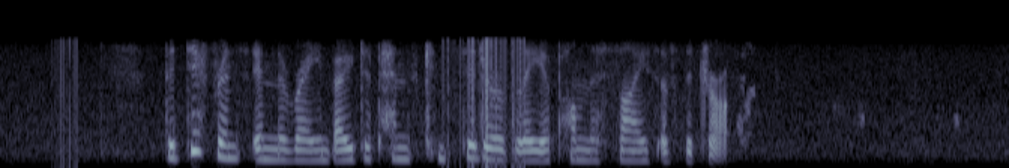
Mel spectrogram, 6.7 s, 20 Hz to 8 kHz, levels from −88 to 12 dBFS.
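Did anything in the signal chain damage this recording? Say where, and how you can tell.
Yes. Bit errors on a digital phone line struck the digital telephone link. Sharp ticks and crackle sit over unchanged speech from 0.35 to 0.52 s and from 2.96 to 3.50 s. Flipped bits in the A-law samples corrupt single samples. The rate sounds under one percent.

The other side's voice leaking through shows up as brief fragments of a second voice. They occur at 4.91 to 5.02 s, 5.72 to 5.79 s and 6.35 to 6.42 s. They sit about 20 to 25 dB below the talker. The likely cause is loudspeaker echo that the call's echo canceller left in.

Speech suppressed in double talk follows at 5.01 to 5.27 s. The talker's level dips by as much as about 20 dB just as the first leaked fragment ends. This is likely the echo canceller pulling down the whole signal because it cannot separate the two voices.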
